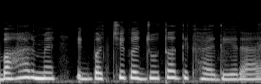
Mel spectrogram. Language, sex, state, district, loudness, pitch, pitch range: Hindi, female, Chandigarh, Chandigarh, -13 LUFS, 275 Hz, 250-295 Hz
